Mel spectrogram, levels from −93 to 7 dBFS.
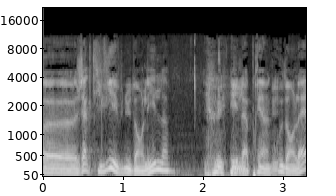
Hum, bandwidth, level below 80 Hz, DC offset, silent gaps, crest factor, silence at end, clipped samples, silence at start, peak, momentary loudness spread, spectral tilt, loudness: none; 11 kHz; -26 dBFS; under 0.1%; none; 12 dB; 0 s; under 0.1%; 0 s; -2 dBFS; 6 LU; -6.5 dB/octave; -14 LUFS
